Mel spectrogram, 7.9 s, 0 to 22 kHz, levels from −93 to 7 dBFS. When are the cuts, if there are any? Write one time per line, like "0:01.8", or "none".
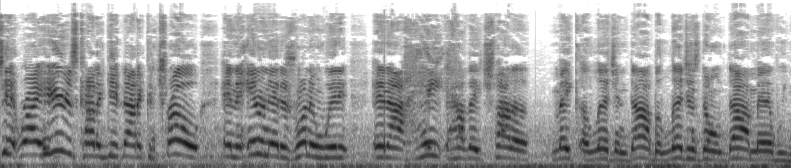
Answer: none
